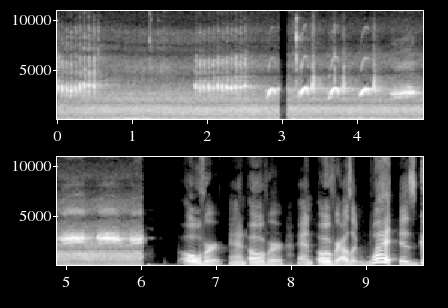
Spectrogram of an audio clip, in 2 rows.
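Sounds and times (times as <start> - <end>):
bird calling outside a door on a sunny day: 0.0 - 0.7, 1.8 - 6.1
constant hiss of noise: 0.0 - 6.0
speech: 7.6 - 9.7.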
